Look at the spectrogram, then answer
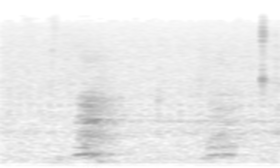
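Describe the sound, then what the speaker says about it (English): Two agitated dogs bark at a distance, a pair of muffled bursts about a second apart against quiet room noise, with a faint higher yip near the end. "The dogs are quite agitated"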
